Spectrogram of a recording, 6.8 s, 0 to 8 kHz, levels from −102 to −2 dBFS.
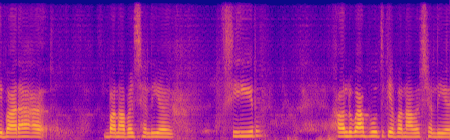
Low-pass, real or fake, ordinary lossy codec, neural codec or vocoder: none; fake; none; codec, 16 kHz, 0.7 kbps, FocalCodec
